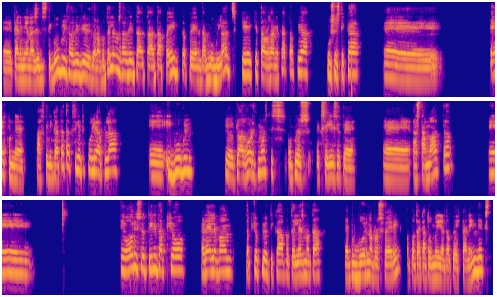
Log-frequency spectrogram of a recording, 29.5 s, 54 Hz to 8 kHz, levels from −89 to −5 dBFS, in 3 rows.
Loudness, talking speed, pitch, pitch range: -24 LUFS, 150 wpm, 170 Hz, 135-195 Hz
